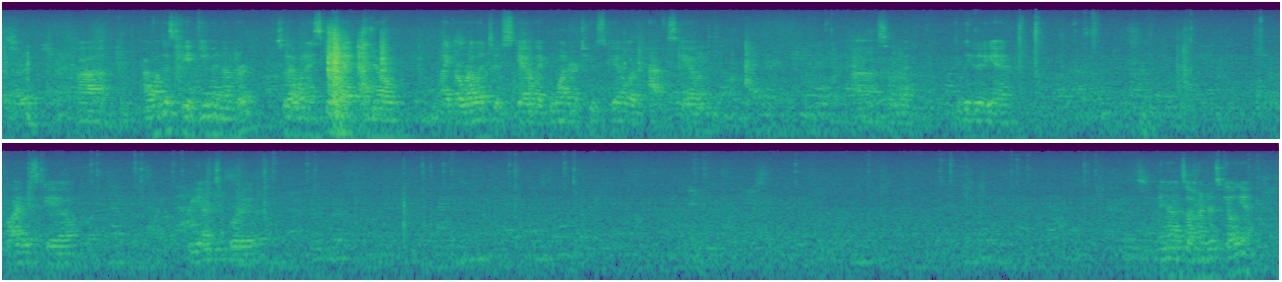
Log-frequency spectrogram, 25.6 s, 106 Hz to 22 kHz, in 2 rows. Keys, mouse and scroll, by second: 2.5 right click, 7.2 middle click, 8.6 alt+Tab, 10.1 Delete, 11.2 alt+Tab, 11.9 alt+Tab, 12.9 ctrl+a, 13.9 click, 14.8 click, 18.5 ctrl+a.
